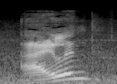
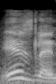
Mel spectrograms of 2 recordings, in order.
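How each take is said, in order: First: The s sound is silent in the word. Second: The s sound is pronounced in the word. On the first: The speaker calls it right. "I got it right" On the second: The speaker calls it wrong. "they never thought to make the S silent"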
